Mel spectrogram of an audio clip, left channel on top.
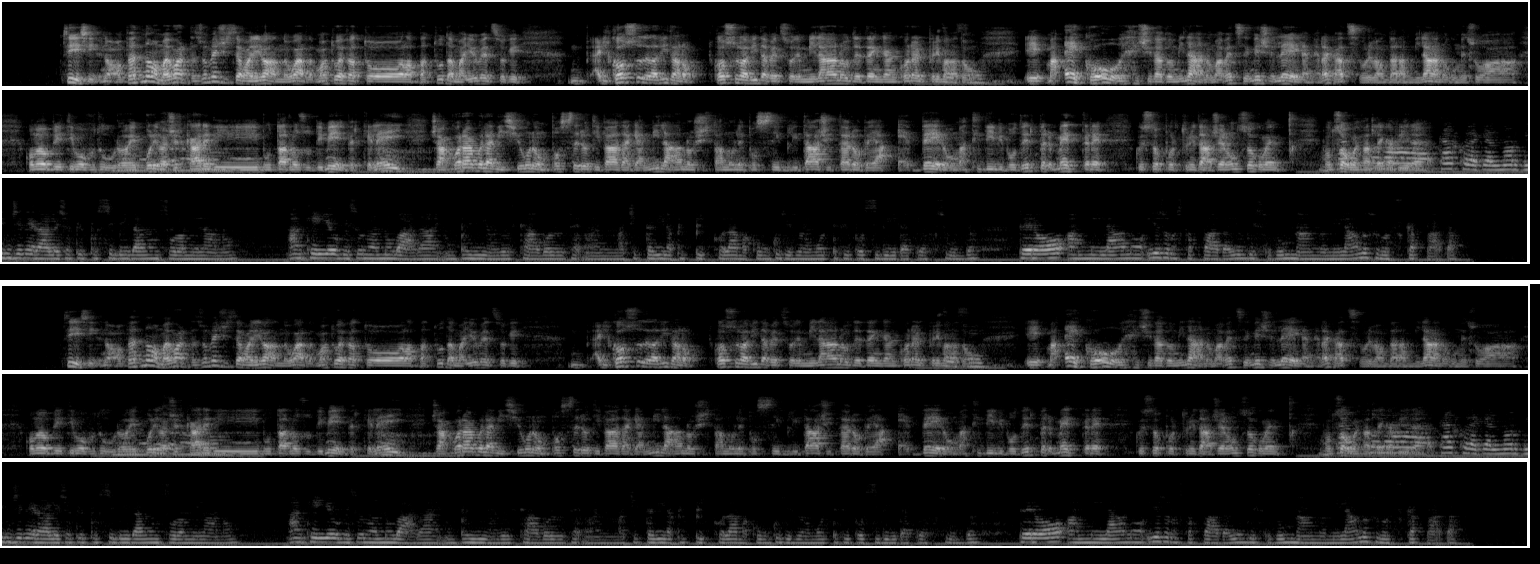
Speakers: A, on the left; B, on the left.
A: sì, sì, no, ma no, ma guarda, secondo me ci stiamo arrivando, guarda, ma tu hai fatto la battuta, ma io penso che mh, il costo della vita no, il costo della vita penso che Milano detenga ancora il primato,
B: Sì, sì,
A: E- ma ecco, oh, <laughs> hai citato Milano, ma penso invece lei, la mia ragazza, voleva andare a Milano come, sua- come obiettivo futuro
B: mamma,
A: e voleva
B: io sono...
A: cercare di buttarlo su di me, perché
B: No.
A: lei c'ha ancora quella visione un po' stereotipata che a Milano ci stanno le possibilità, città europea, è vero, ma ti devi poter permettere questa opportunità, cioè non so come
B: No,
A: non
B: Calcola,
A: so come farle capire.
B: calcola che al nord in generale c'è più possibilità, non solo a Milano. Anche io che sono a Novara, in un paesino del cavolo, cioè non è una cittadina più piccola, ma comunque ci sono molte più possibilità che al sud. Però a Milano, io sono scappata, io ho vissuto un anno a Milano, sono scappata,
